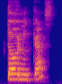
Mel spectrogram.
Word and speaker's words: tónicas: Vean cómo to suena más fuerte que el resto.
